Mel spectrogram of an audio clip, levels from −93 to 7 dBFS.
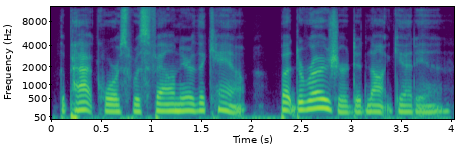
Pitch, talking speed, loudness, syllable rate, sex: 170 Hz, 210 wpm, -17 LUFS, 4.8 syllables/s, female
